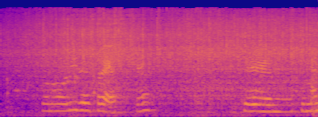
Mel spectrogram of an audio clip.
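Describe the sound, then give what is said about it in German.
Black olives sizzle steadily as they are fried in a hot pan, a continuous bright crackling hiss, with faint voices murmuring underneath. “Dazu brät sie in der Pfanne schwarze Oliven.”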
